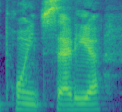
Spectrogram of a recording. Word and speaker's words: poinsettia: By the way, do you pronounce the second I in poinsettia? I do, but I always feel like I'm on Downton Abbey or something.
